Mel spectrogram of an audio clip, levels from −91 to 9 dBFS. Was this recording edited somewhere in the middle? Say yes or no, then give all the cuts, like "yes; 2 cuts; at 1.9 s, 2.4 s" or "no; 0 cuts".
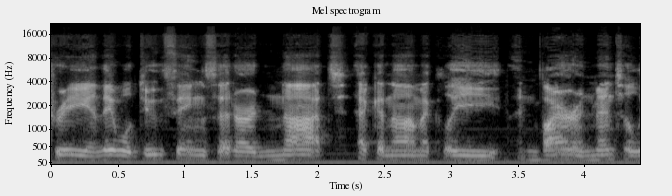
yes; 1 cut; at 3.5 s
